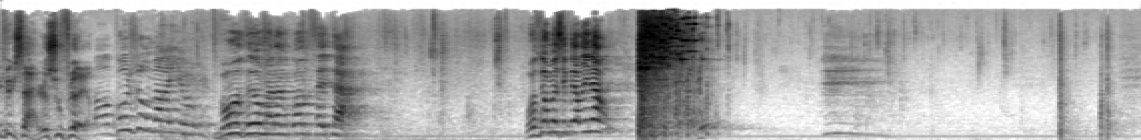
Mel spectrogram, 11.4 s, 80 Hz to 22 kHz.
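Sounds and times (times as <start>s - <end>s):
speech: 0.0s - 3.7s, 5.3s - 6.2s
glass clinking: 6.4s - 7.4s
glass bottle shattering: 6.4s - 7.5s.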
